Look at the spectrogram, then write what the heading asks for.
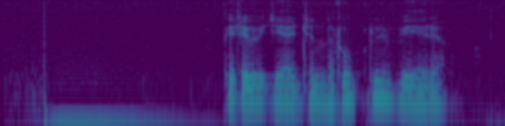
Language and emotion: Russian, neutral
